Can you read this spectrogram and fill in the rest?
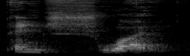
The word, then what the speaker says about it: Peng Shuai: Peng Shuai.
